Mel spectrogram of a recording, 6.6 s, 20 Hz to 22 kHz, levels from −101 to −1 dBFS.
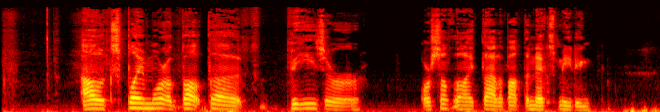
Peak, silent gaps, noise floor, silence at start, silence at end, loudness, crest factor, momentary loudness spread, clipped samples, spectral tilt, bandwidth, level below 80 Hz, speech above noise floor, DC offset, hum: -16 dBFS; none; -63 dBFS; 0.05 s; 0 s; -34 LUFS; 20 dB; 18 LU; under 0.1%; -4.5 dB/octave; 16.5 kHz; -52 dBFS; 29 dB; under 0.1%; none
